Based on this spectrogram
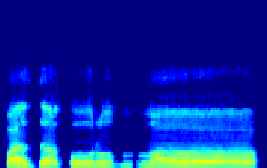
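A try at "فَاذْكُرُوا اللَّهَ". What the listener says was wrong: Fazkurunya masih ada mantul. Fazkuru. Tahan lidahnya ditahan supaya tidak mantul.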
